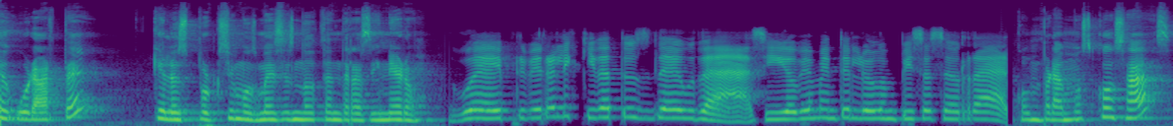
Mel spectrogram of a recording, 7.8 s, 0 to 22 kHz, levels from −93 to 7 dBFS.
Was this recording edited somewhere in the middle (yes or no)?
yes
